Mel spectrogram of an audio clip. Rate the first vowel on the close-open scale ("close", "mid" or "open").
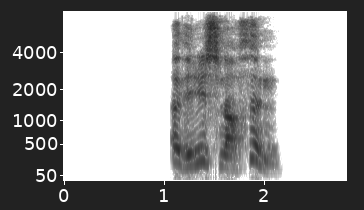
open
